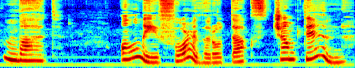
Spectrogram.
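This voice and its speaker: A woman storyteller reading a children's picture book at bedtime, slowly and simply, as a mama to young listeners. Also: high voice, very animated, darkish tone, husky, no room sound. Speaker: storyteller host.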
